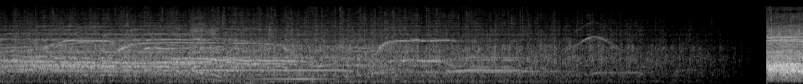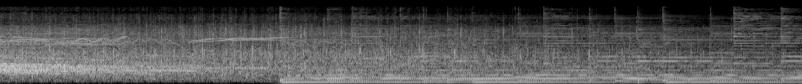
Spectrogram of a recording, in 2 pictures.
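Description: Live concert audio: cheering and applause over music, fading out to silence a little past halfway. A new live track then starts abruptly with audience noise and an instrumental intro, with a steady bass line entering a few seconds later.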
